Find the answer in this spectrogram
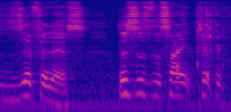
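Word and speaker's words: Xiphias: well we found one Zee Fitness Gladius pronounced zephanus this is the scientific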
